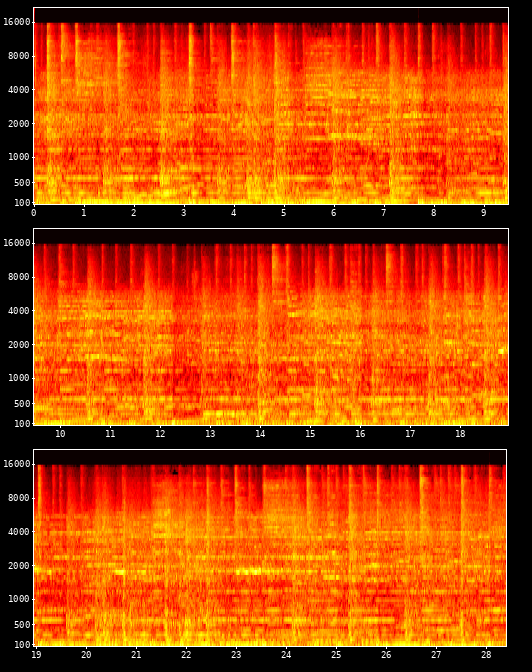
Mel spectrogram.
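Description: Live church worship band playing, with electric and acoustic guitars over a steady bass line.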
